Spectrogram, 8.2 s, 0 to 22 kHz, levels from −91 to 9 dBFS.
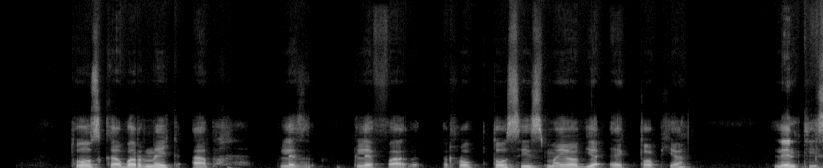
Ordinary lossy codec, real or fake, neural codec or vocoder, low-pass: none; fake; vocoder, 44.1 kHz, 128 mel bands, Pupu-Vocoder; none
